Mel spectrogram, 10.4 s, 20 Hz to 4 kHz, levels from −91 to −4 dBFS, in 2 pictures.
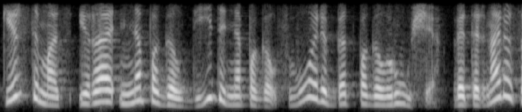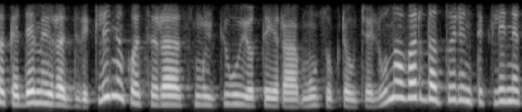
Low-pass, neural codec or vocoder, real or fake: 3.6 kHz; none; real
